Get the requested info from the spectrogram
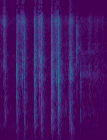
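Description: A deck of tarot cards being shuffled by hand: a quick string of short papery rasps, about six a second, stopping shortly before the end.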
